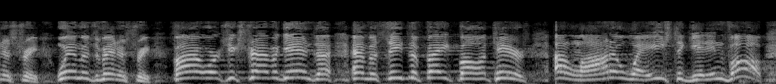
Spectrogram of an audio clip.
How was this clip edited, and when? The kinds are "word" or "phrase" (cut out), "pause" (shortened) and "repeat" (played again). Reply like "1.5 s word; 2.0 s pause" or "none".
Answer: none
